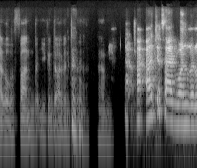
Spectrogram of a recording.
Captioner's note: chuckles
